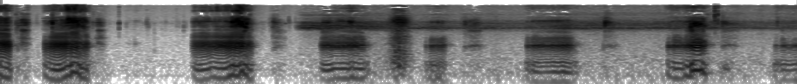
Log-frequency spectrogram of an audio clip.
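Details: Chihuahua with a collapsing trachea makes repeated loud honking, snorting inhalations in irregular bursts during a long reverse-sneeze episode. During episodes he stops breathing, his gums go purple and his eyes become bloodshot. Triggers include cold air, excitement, drinking fast, running and licking.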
